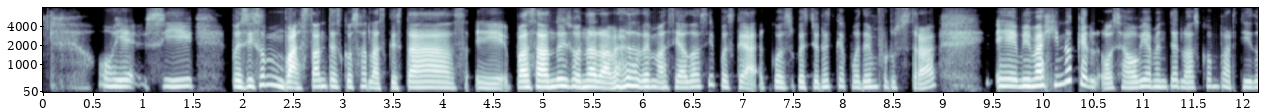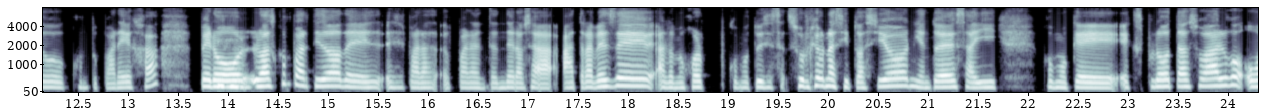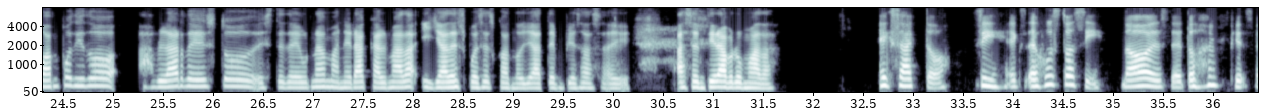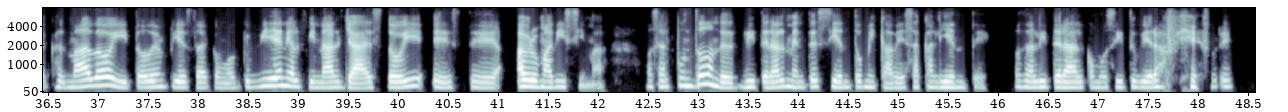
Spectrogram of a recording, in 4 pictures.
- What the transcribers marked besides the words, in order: laughing while speaking: "la verdad"; laughing while speaking: "todo empieza"; tapping; laughing while speaking: "fiebre"
- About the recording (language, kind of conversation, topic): Spanish, advice, ¿Cómo puedo manejar la ira después de una discusión con mi pareja?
